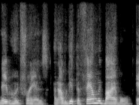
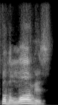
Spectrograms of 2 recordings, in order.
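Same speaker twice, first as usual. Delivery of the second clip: ordinary delivery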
